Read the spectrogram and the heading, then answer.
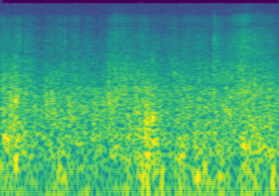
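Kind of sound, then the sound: nature, strong wind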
